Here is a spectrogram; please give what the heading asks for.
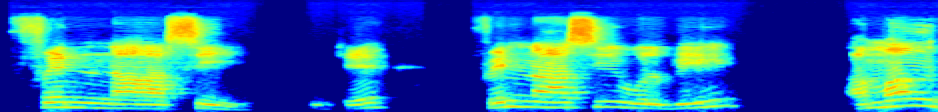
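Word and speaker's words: في الناس: And when you pronounce these together, you do not pronounce this alif. And the rule is that when this alif is not pronounced, this hamza and fatha is changed into a small swad. The small swad with this vertical line means hamzatul wasl. Do not pronounce this and combine fi with this word.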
